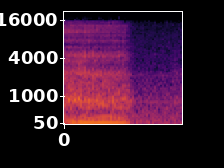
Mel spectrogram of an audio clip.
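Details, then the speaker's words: Snoring imitated by a clinician to show friction noise as air passes through a narrowed nasal and palate space, with the soft palate fluttering; simulated snoring, not a real patient. "이 공간으로 바람이 지나다니면서 좁아진 부분에 마찰음이 나타나는게 코골이 소리 입니다 그 제가 흉내낼 수 있는데"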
